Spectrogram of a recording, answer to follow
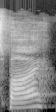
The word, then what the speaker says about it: SPI: peripheral interface and is sometimes pronounced spy uart which stands for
